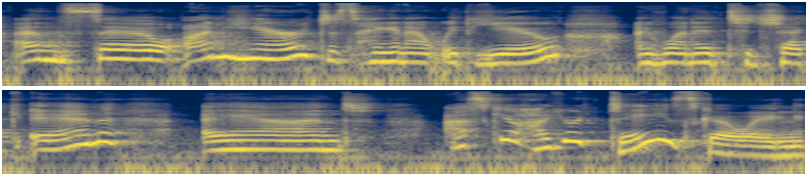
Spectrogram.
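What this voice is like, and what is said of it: Slightly off, cold-affected voice. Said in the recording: “my voice is a little off. My voice! ... I'm getting over a cold.”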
